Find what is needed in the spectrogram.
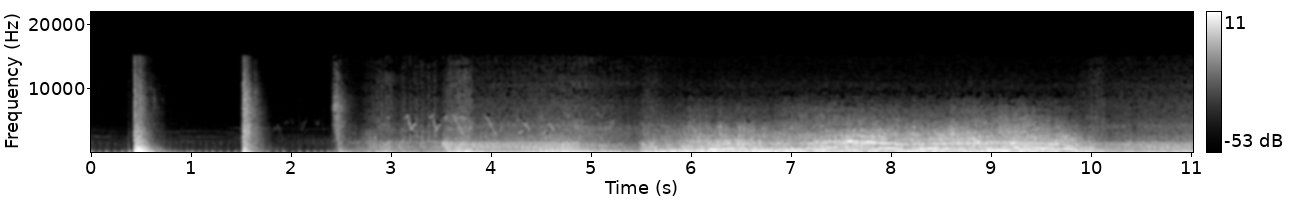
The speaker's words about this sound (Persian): یک روب نگذشته بود که صدای موتور و تراکتوری که از طرف ده میامد مطمئنمان کرد که سیاوش کار خودش را کرده و از گل و شل خلاص میشویم.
